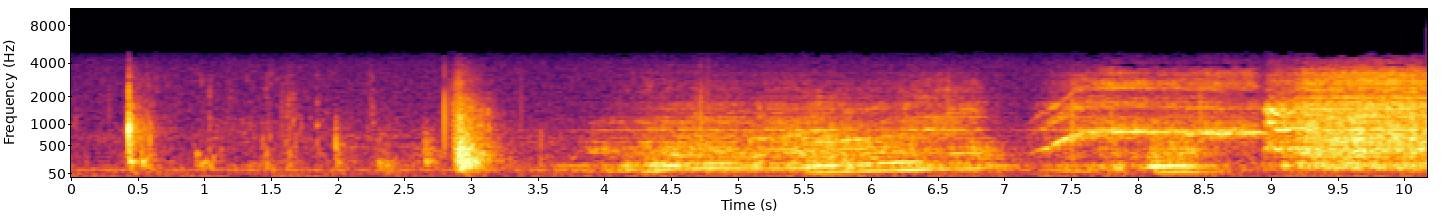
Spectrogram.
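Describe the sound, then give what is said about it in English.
A car door thuds shut, then an engine revs hard and climbs through rising gears as the vehicle speeds off, loud, with no one speaking. “The theory is that the victim, in an intoxicated condition, lost control and drove off the viaduct.”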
